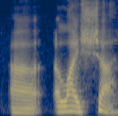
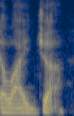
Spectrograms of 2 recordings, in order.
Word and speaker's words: Elisha: The main character here is actually the prophet Elisha, Elisha, not Elijah.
